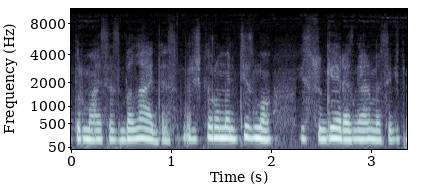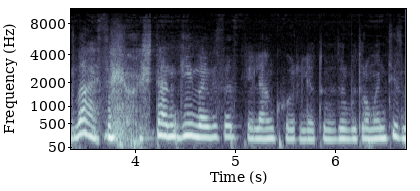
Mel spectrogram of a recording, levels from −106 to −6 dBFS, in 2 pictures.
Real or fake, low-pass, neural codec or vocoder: fake; 9.9 kHz; vocoder, 44.1 kHz, 128 mel bands, Pupu-Vocoder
